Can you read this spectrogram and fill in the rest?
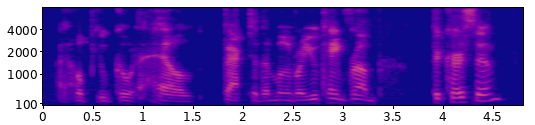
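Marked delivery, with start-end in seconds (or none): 0.2-3.4 muttering under his breath. Playing a character cursing an enemy archer: cursing under his breath. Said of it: "curse under my breath".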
